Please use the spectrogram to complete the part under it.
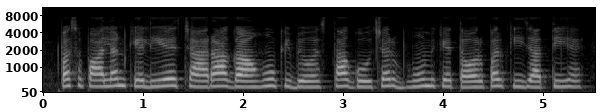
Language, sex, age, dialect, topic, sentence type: Hindi, female, 18-24, Awadhi Bundeli, agriculture, statement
